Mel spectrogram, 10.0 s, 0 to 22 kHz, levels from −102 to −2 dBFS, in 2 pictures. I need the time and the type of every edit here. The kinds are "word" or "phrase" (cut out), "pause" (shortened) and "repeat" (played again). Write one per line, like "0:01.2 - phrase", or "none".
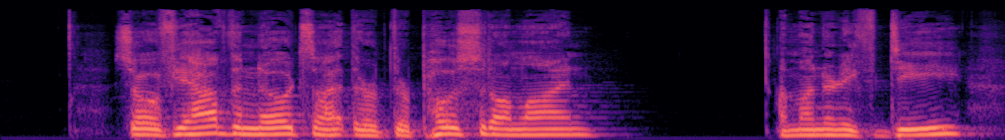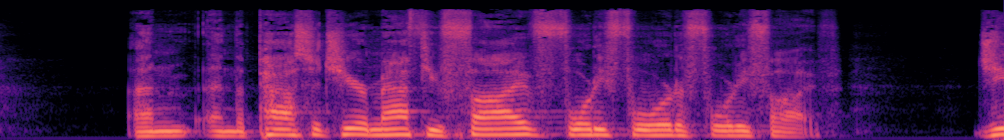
none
